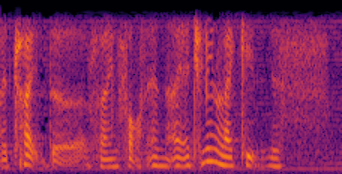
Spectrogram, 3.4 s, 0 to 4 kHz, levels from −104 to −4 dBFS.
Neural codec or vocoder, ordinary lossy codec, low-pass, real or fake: none; AAC, 24 kbps; 3.6 kHz; real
